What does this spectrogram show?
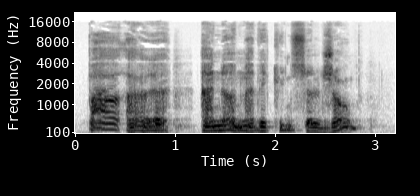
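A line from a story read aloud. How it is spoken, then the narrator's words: Stammered. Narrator (French): bégaya-t-il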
